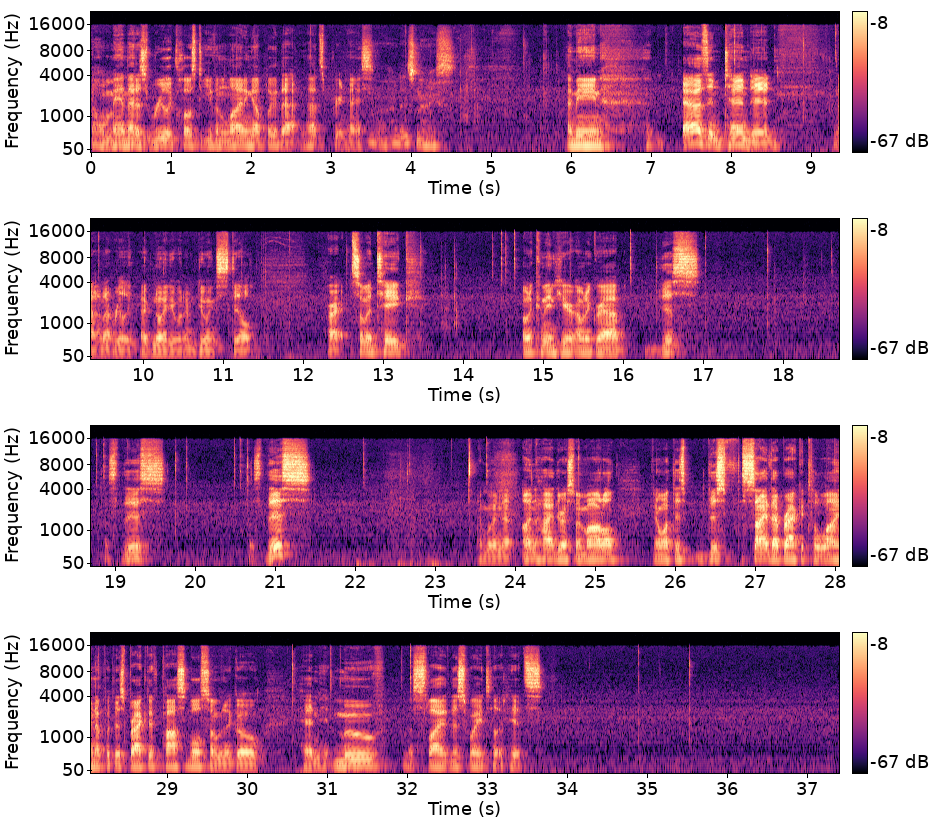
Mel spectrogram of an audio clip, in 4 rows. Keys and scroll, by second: 4.7 p, 14.0 space, 31.1 m.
